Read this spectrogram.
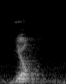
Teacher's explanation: In Middle Chinese or Cantonese, it also fits the pattern, but it's pronounced as yok. It's an entering tone that ends with a K.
